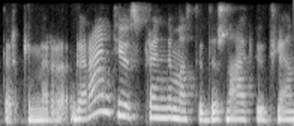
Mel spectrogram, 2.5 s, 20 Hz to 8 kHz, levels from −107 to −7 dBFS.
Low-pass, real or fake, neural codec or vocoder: 7.2 kHz; real; none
